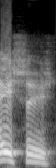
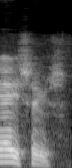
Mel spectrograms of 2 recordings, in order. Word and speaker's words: Asus: I know different people got different ways of pronouncing it. I say Asus.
